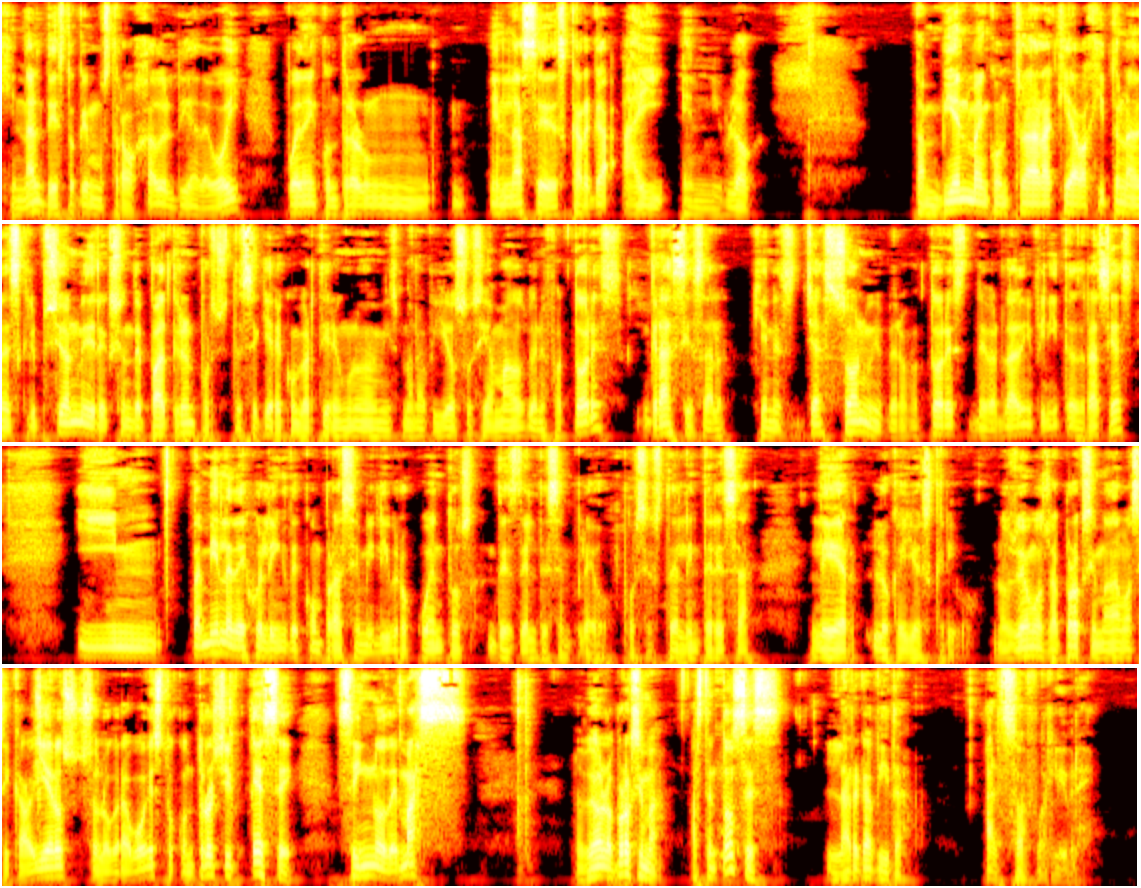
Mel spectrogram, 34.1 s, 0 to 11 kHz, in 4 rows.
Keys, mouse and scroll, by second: 28.6 ctrl+shift+s, 29.9 KP_Add, 30.8 KP_Enter.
